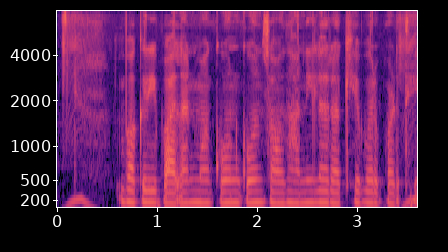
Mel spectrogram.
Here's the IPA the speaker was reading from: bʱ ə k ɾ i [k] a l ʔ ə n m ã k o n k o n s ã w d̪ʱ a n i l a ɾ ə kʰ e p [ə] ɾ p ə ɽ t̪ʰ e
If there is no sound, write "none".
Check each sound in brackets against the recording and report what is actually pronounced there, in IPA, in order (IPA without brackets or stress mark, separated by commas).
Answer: p, ə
